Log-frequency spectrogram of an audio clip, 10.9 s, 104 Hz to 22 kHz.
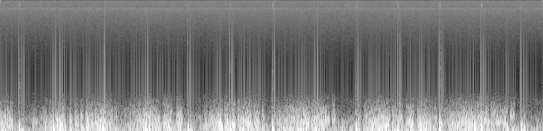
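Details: Adult man's own heartbeat recorded for ASMR relaxation: soft, steady low thumps at about 71 beats a minute; a normal heartbeat.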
